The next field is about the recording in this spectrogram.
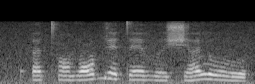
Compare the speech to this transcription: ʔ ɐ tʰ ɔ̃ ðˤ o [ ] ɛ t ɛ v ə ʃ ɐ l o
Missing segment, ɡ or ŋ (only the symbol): ɡ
